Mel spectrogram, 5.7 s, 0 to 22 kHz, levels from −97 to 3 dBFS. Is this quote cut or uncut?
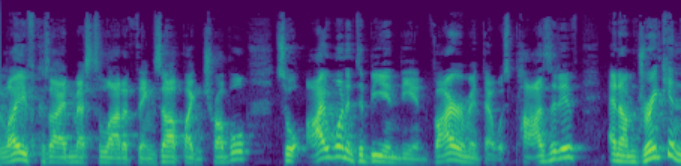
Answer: cut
